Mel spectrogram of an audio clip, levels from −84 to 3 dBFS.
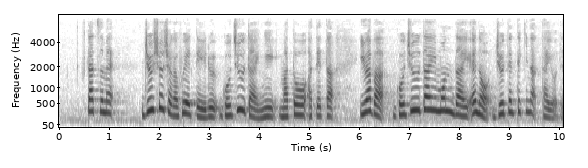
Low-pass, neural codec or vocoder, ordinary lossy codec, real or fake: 7.2 kHz; none; none; real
